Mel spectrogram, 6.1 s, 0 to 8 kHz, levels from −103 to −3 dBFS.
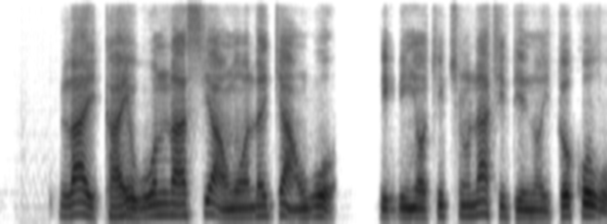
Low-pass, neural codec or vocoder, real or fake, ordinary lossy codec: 7.2 kHz; codec, 16 kHz, 0.5 kbps, FunCodec, trained on Chinese and English, 25 frames a second; fake; none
